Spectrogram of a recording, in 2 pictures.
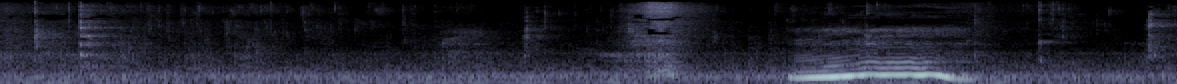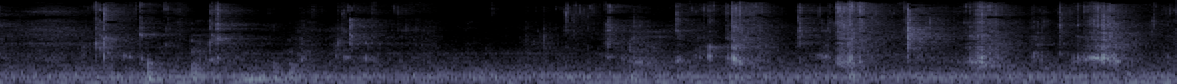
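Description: Close-up eating sounds of jjajangmyeon black bean noodles: chewing with many small wet mouth clicks and smacks. A brief hummed voice sound, rising then falling, comes about three seconds in.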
